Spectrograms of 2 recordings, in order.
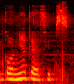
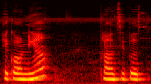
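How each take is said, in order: First: The second word has no n sound. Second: The second word has an n sound. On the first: The speaker calls it right. "इसका सही उच्चारण है" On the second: The speaker calls it wrong. "इसमें शायद मिसप्रिंट है"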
